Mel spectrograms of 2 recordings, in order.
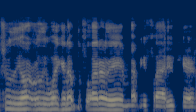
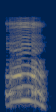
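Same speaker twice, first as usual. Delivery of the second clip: mock shriek; 5 dB louder than usual. Mock exclamation.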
